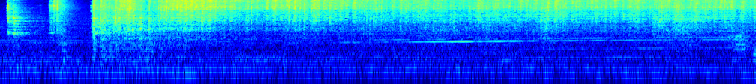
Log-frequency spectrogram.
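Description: Stick welding arc on aluminum plate: two brief crackles as the electrode is struck, then about a second in the arc holds and runs with a steady, dense crackling hiss.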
